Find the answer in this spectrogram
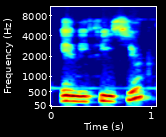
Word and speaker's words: edificio: En la rama azul oscuro, edificio, edificio. Recordando que cuando la C se encuentra a un lado de la vocal I o de la vocal E, se pronuncia como che.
